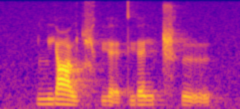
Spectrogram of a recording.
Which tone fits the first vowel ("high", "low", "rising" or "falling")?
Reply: falling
